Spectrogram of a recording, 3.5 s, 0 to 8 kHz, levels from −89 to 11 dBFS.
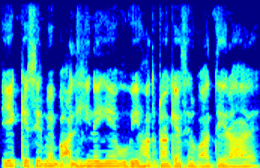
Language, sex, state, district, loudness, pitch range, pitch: Hindi, male, Uttar Pradesh, Lalitpur, -17 LUFS, 110-120 Hz, 115 Hz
